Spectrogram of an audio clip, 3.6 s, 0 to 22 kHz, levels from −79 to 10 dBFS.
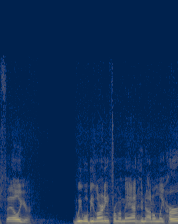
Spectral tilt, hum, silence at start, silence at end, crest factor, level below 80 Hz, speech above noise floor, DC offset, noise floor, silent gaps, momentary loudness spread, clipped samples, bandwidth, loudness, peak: -6.5 dB/octave; none; 0 s; 0 s; 16 dB; -70 dBFS; 41 dB; under 0.1%; -66 dBFS; none; 6 LU; under 0.1%; 16 kHz; -26 LUFS; -10 dBFS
